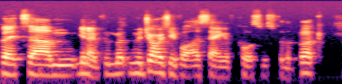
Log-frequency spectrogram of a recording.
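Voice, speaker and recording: Speaking with a British accent is a man. His pitch is fairly high. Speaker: author and podcaster. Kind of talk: interview / live webinar explanation. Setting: live video stream. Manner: hesitant, many fillers.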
